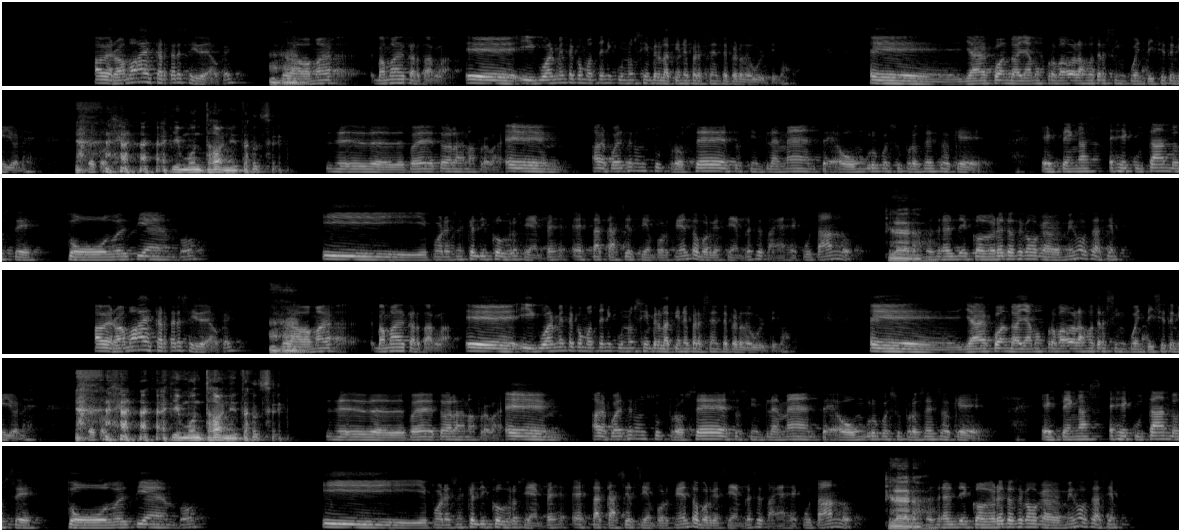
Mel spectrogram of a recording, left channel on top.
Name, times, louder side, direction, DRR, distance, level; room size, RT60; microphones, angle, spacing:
voice 1, 0.9-2.4 2.8-7.9 8.7-12.1 12.6-13.0 15.0-17.4 17.7-21.6 21.9-23.9 24.2-25.5 26.7-32.1 32.8-34.7, right 2 dB, 20° right, 1.9 m, -33 dB
voice 2, 2.7-3.0 12.5-14.6 32.4-32.8, right 2 dB, 40° right, 0.8 m, -28 dB
22.0 x 11.5 x 4.5 m
head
